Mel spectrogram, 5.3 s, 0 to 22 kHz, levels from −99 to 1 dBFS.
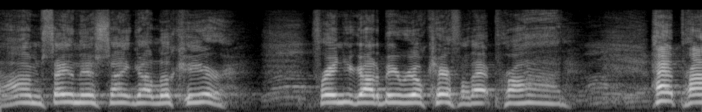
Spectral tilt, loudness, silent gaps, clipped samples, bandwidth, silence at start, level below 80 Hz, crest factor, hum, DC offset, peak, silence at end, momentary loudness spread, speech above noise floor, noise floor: -3.5 dB/octave; -27 LUFS; none; under 0.1%; 16 kHz; 0 s; -86 dBFS; 20 dB; none; under 0.1%; -8 dBFS; 0 s; 15 LU; 24 dB; -50 dBFS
